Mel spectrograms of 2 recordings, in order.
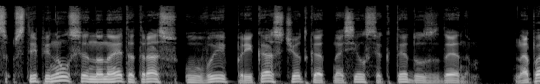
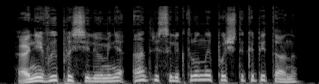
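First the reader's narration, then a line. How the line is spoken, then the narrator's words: Giggling. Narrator (Russian): хихикнула зоолог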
